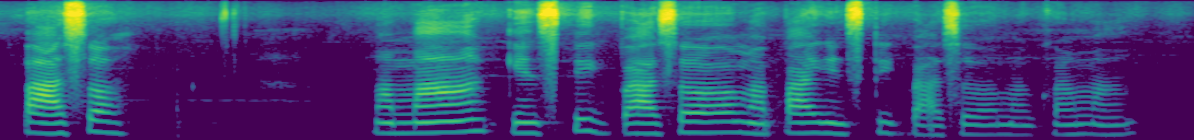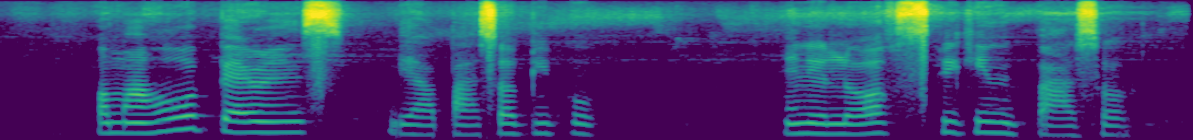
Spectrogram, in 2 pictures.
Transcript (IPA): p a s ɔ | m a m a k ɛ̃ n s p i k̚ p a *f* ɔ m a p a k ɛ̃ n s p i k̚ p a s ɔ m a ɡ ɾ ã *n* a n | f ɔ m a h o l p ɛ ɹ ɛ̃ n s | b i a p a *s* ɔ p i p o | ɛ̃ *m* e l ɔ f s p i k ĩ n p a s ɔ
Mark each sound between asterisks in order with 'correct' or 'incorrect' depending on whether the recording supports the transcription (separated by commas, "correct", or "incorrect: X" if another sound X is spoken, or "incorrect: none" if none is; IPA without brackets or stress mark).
incorrect: s, incorrect: m, correct, incorrect: n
